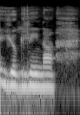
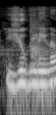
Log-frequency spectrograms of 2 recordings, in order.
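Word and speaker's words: Euglena: और इसका नाम है युग्लीना। युग्लीना बोलते हैं इसको। इसके अंदर जो ई होता है वो साइलेंट होता है।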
